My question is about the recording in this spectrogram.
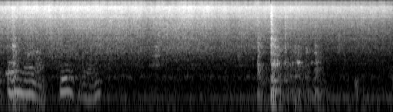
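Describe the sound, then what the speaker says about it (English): Steady, loud sizzling of onion frying in a pan fills the clip, with a few brief stirring scrapes and a short voice at the start. "So while the onion is sizzling"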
